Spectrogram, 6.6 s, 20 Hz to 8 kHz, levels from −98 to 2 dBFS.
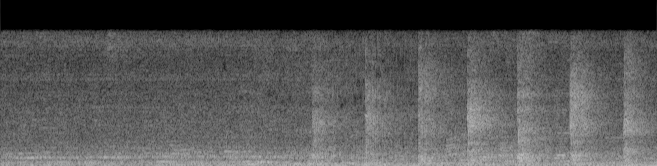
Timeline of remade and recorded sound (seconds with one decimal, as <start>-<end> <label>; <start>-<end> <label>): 0.0-3.3 recorded; 3.3-4.3 remade; 4.3-6.6 recorded

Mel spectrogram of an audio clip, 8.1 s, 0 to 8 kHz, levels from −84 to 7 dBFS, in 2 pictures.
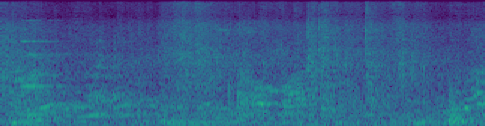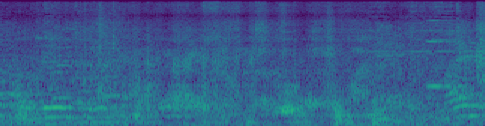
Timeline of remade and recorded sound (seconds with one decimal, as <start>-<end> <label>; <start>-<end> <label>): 0.0-5.1 recorded; 5.1-7.1 remade; 7.1-8.1 recorded

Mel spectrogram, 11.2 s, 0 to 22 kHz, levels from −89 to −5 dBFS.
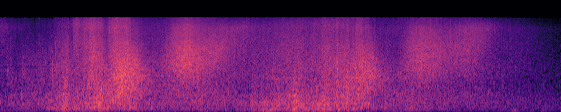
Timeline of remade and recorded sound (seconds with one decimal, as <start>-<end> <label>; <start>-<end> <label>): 0.0-2.7 recorded; 2.7-4.5 remade; 4.5-11.2 recorded

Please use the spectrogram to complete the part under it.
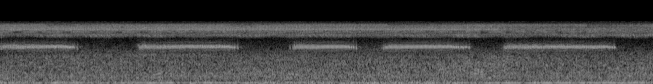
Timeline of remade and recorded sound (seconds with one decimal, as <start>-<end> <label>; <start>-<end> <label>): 0.0-2.5 remade; 2.5-4.6 recorded; 4.6-6.5 remade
